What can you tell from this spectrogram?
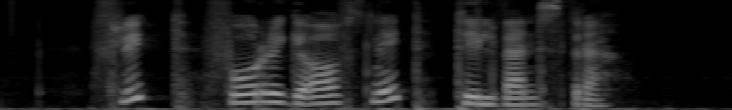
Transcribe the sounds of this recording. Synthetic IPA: flʏt̪foːɾɪɡəɑːʋsnɪt̪ʰɪlʋɛnst̪ɾə

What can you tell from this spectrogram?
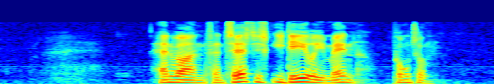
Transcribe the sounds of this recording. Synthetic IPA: hænʋɑ̈e̝nfænt͡sʰæsd̥isɡ̥id̥e̝̰ːʁimæn̰pʰɔ̽ŋt͡sʰɔ̽m

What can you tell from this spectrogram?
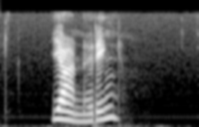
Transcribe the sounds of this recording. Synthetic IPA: jæːɳəɾɪŋ

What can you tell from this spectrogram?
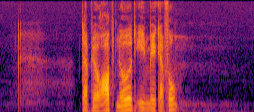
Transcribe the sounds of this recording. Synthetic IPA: d̥ɑ̈b̥le̝ʁɒ̽b̥̚d̥nɔ̽ːð̩ˠie̝nmiɡ̥ʰʁɑfo̝̰ːn

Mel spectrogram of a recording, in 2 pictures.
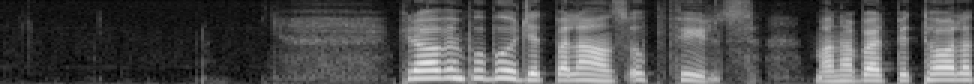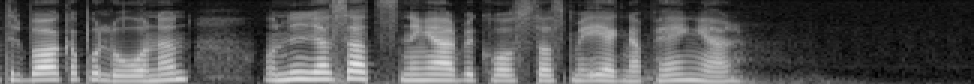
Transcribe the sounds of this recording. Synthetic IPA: kʰɾɑːvənpʰɔbɵd̪jɛt̪̚balansɵpːfʏld̪s | manhaɾbœɾjat̪bɛt̪ʰɑːlat̪ʰɪlbɑːkapʰɔloːnən | ɔnyːasat̪snɪŋaɾbɛkʰɔst̪asmeːeːɡnapʰɛŋːaɾ

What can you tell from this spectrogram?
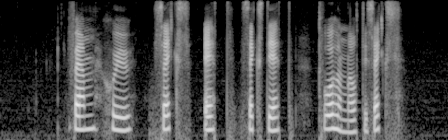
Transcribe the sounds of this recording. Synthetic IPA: fɛmɧʉ̟ː | sɛks | ʔɛt̪sɛkst̪ɪɛt̪ʰː | voːɦɵnd̪ɾaɔt̪ːɪsɛks

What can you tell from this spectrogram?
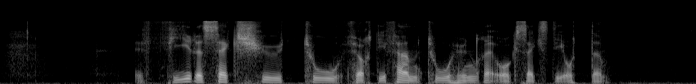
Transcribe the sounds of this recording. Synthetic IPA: fiːʁəsɛksʃʉːt̪ʰuːfœʁt̪ɪfɛmt̪ʰuːhʉnd̪ʁə̰ʔoːɡsɛkst̪ɪʔɔt̪ə

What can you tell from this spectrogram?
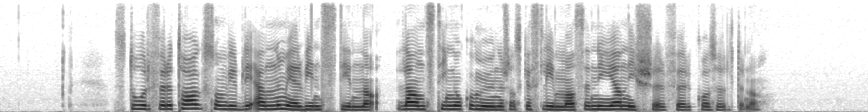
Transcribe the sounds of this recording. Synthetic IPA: st̪uːɾfœːɾət̪ʰɑːɡsɔmvɪlblḭːʔɛnːɵmeːɾvɪnst̪ɪnːa̰ | land̪st̪ʰɪŋːɔkʰːɔmʉ̟ːnəʂɔmskaslɪmːasɛnyːanɪʂəɾfœɾkʰɔnsɵlt̪əɳa̰

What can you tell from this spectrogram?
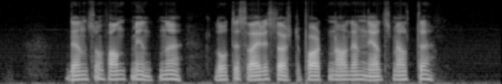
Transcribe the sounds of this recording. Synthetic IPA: d̪ɛnsɔ̰mfɑnt̪mʏnt̪n̩ə | loːt̪̚d̪ɛsʋæɾəst̪œʂʈəpʰɑːʈɳ̩ɑːʋd̪ɛmneːd̪smɛlt̪ə

